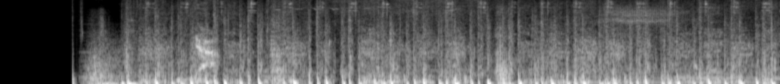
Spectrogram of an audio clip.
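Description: A horse gallops, hooves pounding on a dirt track.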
